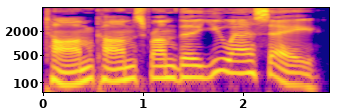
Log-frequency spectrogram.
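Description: A man reading section titles and repeating test sentences for a recorded English lesson, slow and deliberate. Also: mid-range voice, very animated, a little mellow, no room sound, clean studio sound. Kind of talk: scripted listening exercise.

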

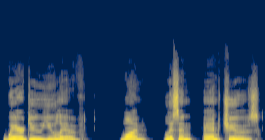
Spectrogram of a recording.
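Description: A man reading section titles and repeating test sentences for a recorded English lesson, slow and deliberate. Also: mid-range voice, wildly swooping pitch, mellow, no echo. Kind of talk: scripted listening exercise.

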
